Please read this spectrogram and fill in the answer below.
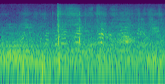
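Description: Outdoor background noise with scattered voices, and a sharp knock a little under a second in.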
